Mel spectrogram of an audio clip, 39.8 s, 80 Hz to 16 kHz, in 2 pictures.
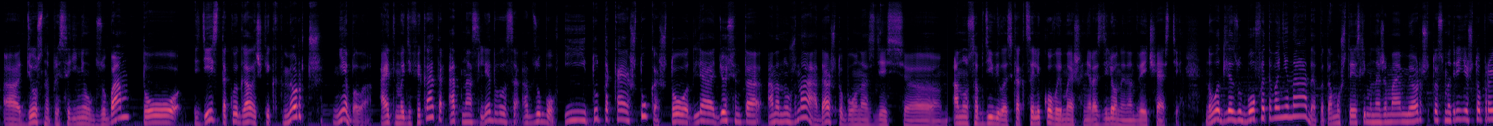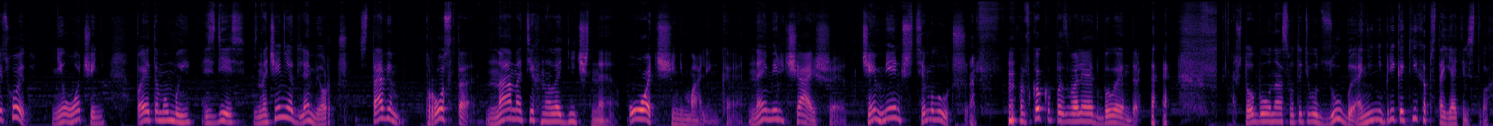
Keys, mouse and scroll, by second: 7.4 click, 9.4-9.8 scroll up 2, 11.6 click, 16.2 scroll up 1, 17.7 click, 18.2-19.0 scroll down 1, 20.3 scroll up 2, 21.4-21.8 scroll down 2, 22.6-36.0 drag, 26.0 KP_0, 26.3 KP_0, 36.0 shift+middle click, 36.1 scroll up 4, 36.2 alt+z, 36.5-38.1 middle drag, 38.1-38.8 scroll up 2, 38.8-39.4 scroll down 2, 39.4-39.8 scroll down 2.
